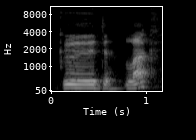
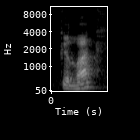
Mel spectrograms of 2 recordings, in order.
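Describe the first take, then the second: First: The D sound at the end of good is pronounced. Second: The D sound at the end of good is dropped.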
